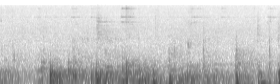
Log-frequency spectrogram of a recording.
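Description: Soft, irregular low thumps and knocks, a few a second, with no speech or music yet.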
